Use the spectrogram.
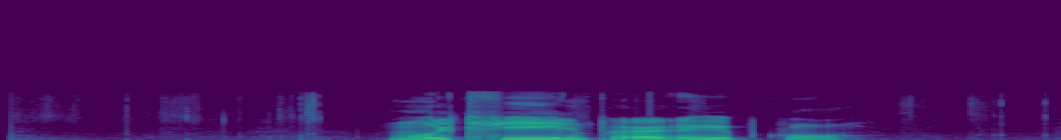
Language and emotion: Russian, sad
